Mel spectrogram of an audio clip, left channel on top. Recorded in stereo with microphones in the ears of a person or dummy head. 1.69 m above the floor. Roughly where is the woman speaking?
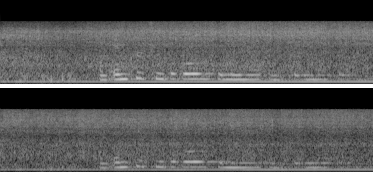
Left.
